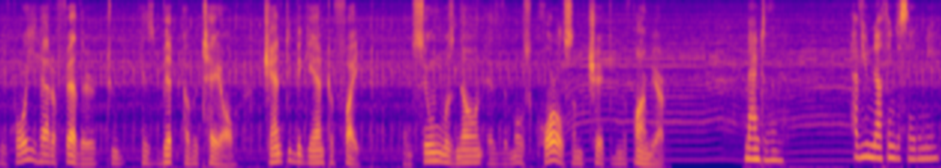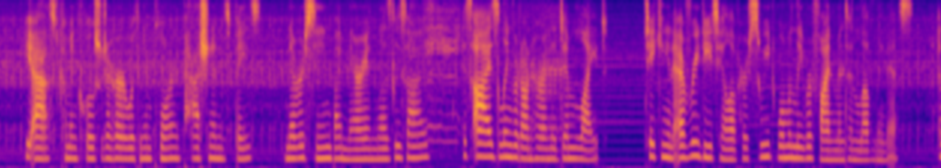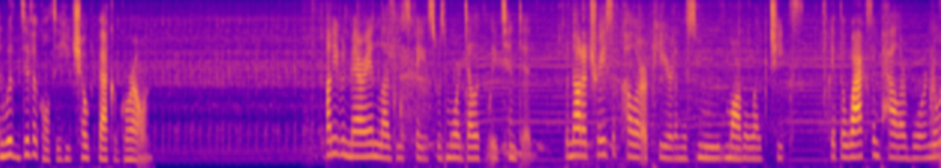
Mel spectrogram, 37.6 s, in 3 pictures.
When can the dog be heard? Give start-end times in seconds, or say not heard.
not heard.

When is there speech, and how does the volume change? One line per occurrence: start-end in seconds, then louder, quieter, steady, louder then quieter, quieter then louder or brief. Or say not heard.
0.0-8.9 steady
9.9-10.5 brief
11.3-27.1 steady
29.4-37.6 steady.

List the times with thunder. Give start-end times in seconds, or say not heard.
not heard.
